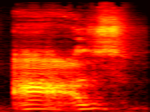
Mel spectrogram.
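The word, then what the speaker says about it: Aahz: But before he dies, he has transported one of his wizard buddies from another dimension, Oz, which is spelled A-A-H-Z, who is a demon from the dimension of Perv.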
